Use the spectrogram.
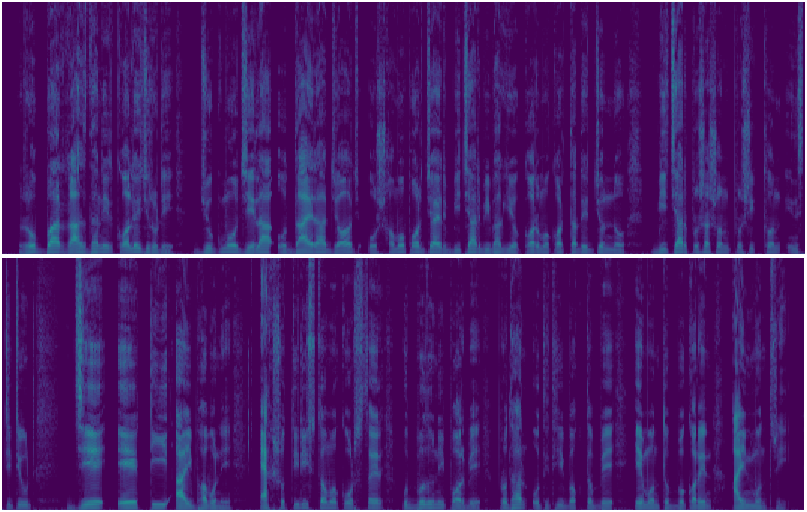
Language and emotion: Bengali, neutral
